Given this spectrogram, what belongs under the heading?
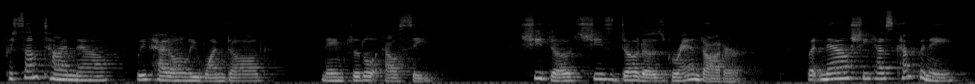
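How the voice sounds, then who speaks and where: An older woman with a grandma voice, reading a children's storybook aloud in a measured storytelling way. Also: fairly low pitch, expressive, darkish tone, reverberant.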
